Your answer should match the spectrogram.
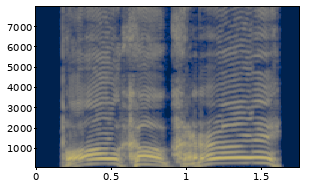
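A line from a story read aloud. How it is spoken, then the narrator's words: Shout. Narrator (Russian): закричал Ермолай Кочнев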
